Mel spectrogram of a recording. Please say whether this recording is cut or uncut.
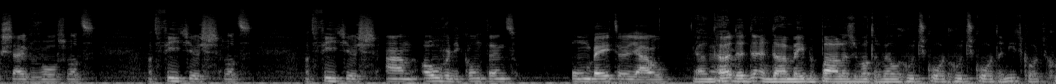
cut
